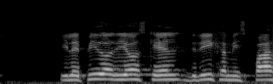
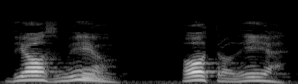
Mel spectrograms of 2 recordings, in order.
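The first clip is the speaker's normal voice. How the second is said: very slow, louder, despairing moan; dreading the day; 3 semitones lower, 5 dB louder, much slower than usual. Shown as a demonstration. Preacher imitates a churchgoer waking in dread, slow despairing moan. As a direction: drag each word out in misery. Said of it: "Hay gente que dice".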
